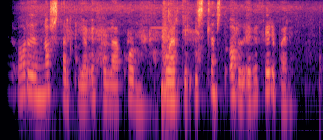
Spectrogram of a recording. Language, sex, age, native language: Icelandic, female, 50-59, Icelandic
